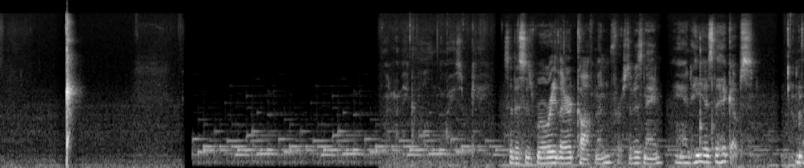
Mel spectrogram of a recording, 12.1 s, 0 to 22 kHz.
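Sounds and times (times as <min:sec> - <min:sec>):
finger snap: 0:01.0 - 0:01.3.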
